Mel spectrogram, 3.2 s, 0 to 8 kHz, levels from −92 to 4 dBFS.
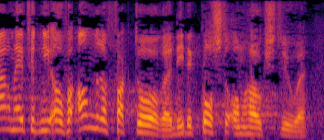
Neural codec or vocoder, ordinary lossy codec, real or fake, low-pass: none; none; real; none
